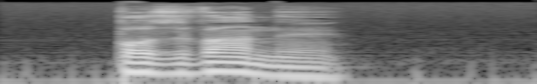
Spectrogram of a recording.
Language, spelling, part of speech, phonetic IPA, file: Polish, pozwany, verb / noun, [pɔˈzvãnɨ], Pl-pozwany.ogg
